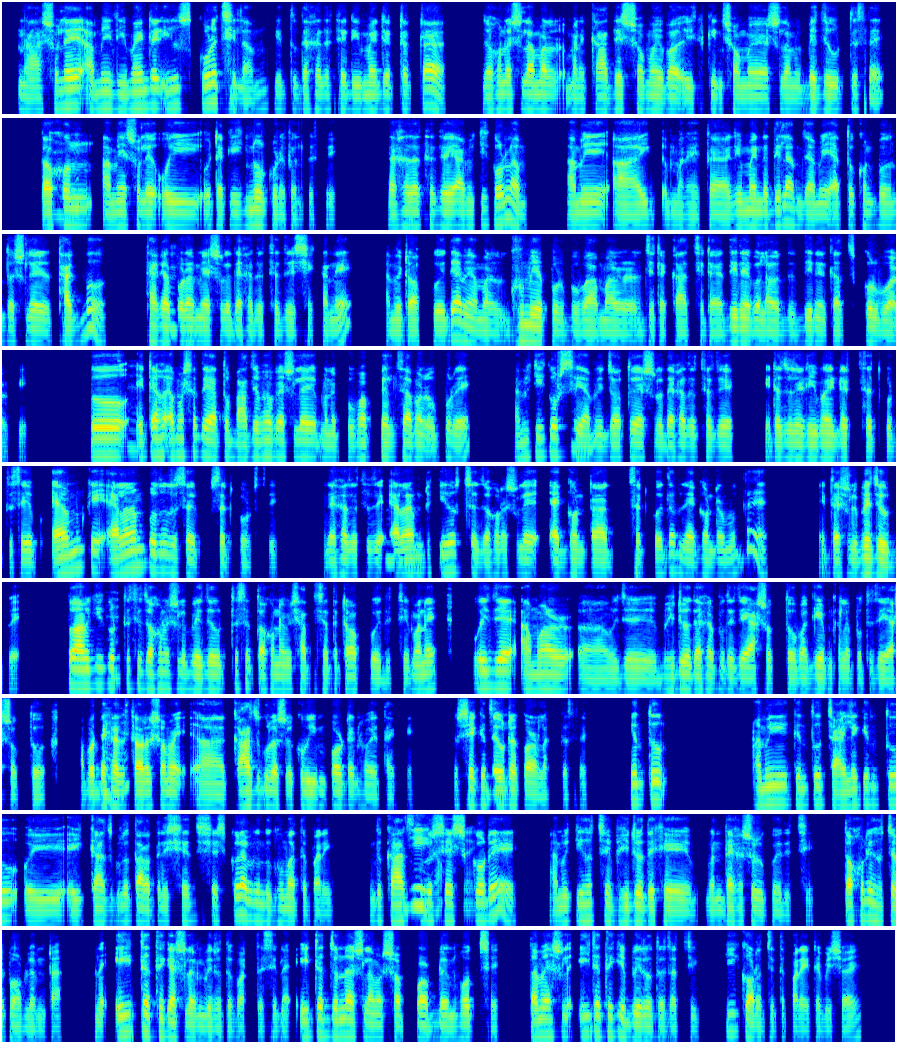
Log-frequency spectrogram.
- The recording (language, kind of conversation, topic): Bengali, advice, রাতে স্ক্রিন সময় বেশি থাকলে কি ঘুমের সমস্যা হয়?
- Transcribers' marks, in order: other background noise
